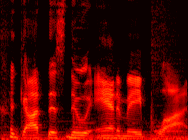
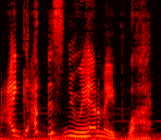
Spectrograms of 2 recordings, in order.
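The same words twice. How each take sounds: First: It is said in an ordinary speaking voice. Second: It is said in a put-on anime-hero voice.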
